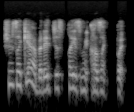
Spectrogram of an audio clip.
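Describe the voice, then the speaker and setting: A woman's voice: on the high side, racing, a crowd in the background. A woman co-hosting a podcast, chatting casually and laughing often as she tells stories. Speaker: podcast co-host. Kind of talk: casual chat. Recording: dull lo-fi sound.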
